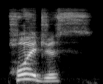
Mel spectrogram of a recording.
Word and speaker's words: Poydras: Don't forget, Sunday at high noon in the Terror Dome on Poydras. Did I pronounce that right? Yes, you did. All right, cool. On Poydras, high noon showdown with the Monsters of the Midway, Chicago Bears.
